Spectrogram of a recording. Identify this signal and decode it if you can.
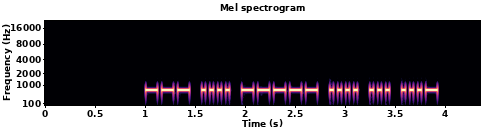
Morse code, heard as a keyed tone, about 30 wpm, 700 Hz. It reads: OH0HSV
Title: DXCC-100 Call Signs - 6 Characters - Repeated 2x - 30wpm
